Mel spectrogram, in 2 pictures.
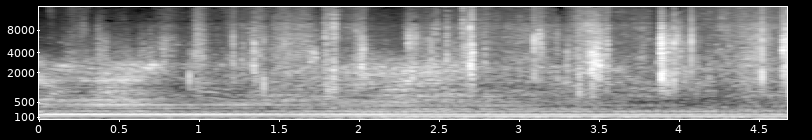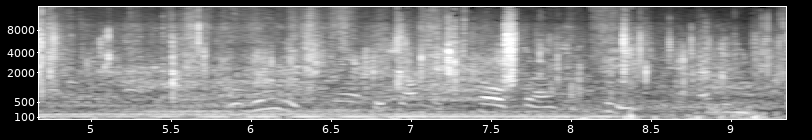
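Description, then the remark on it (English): Gas-powered propeller airplanes drone steadily overhead throughout at Walden Ponds on a Sunday morning. Their engine hum is loud and continuous while birds chirp and twitter in the outdoor nature area. “here's a little sound from Walden Ponds on a Sunday morning with the airplanes flying around that beautiful nature area.”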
